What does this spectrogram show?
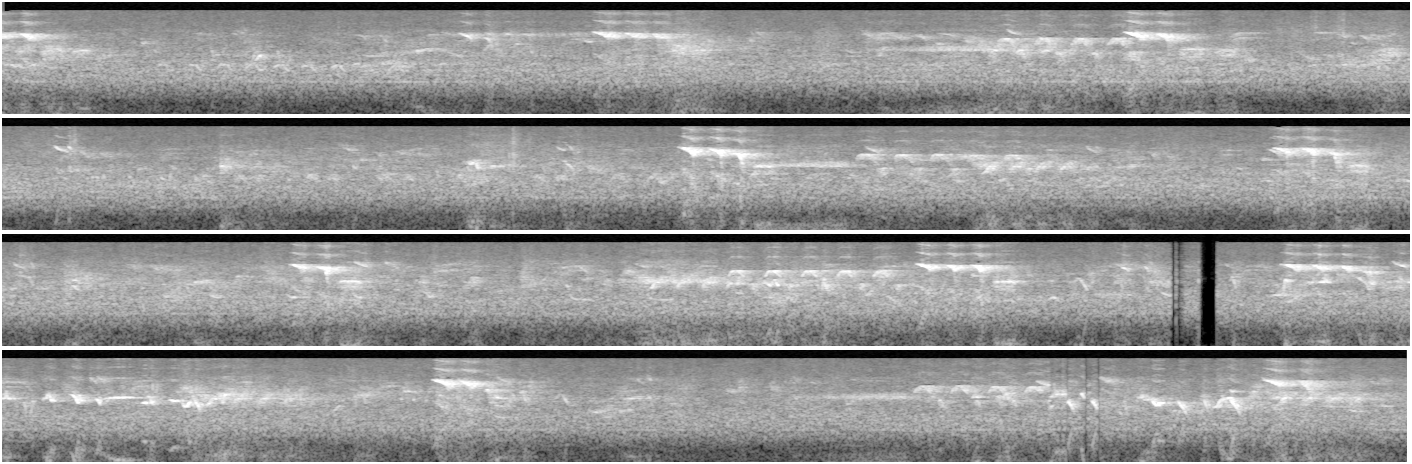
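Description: Birds chirping and singing in short, repeated phrases every second or two over a steady background hiss, with a brief dropout about two-thirds of the way through.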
